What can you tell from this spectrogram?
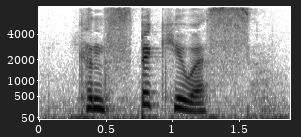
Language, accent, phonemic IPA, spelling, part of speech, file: English, US, /kənˈspɪk.ju.əs/, conspicuous, adjective, En-us-conspicuous.ogg
- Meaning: 1. Obvious or easy to notice 2. Noticeable or attracting attention, especially if unattractive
